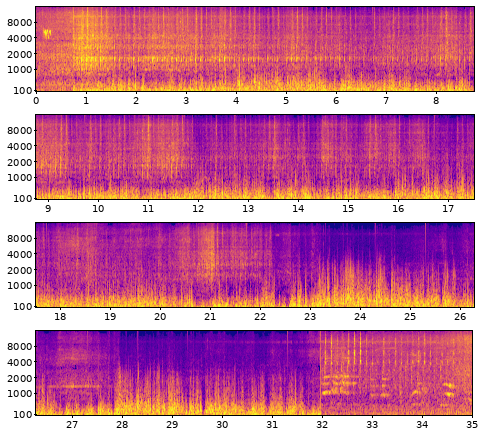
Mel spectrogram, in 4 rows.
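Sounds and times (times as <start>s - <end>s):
diesel tractor engine running: 0.0s - 23.4s, 32.0s - 35.0s.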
